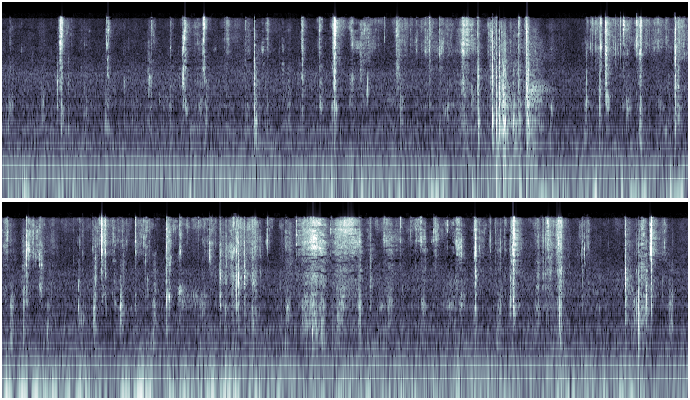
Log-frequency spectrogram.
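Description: Close-up eating of steamed lobster meat: wet chewing and biting with many irregular sharp smacking clicks. A steady low hum runs underneath.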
